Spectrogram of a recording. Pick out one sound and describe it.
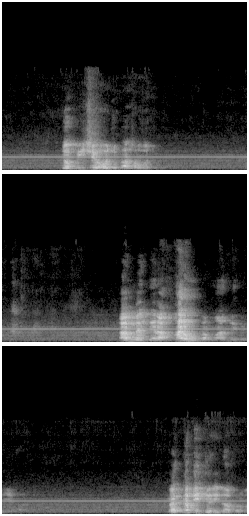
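An elderly man speaks with animation into a microphone, in bursts with pauses.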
